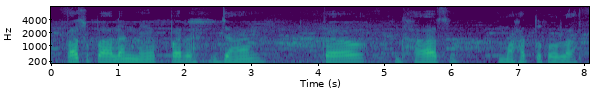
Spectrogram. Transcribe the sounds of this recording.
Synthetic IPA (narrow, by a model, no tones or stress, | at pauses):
pəsʊpaːlənmẽpəɾd͡ʒaːn | ka | ɡʱaːs | məɦət̪wəhoːlaː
